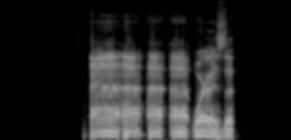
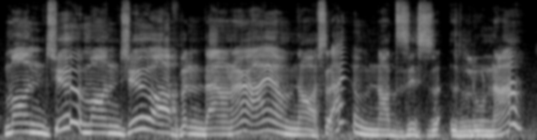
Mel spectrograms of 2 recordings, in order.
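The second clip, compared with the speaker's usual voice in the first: put-on French accent; 4 semitones higher than usual. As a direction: ham up a French chef voice. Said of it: "a perfect Luna accent".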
